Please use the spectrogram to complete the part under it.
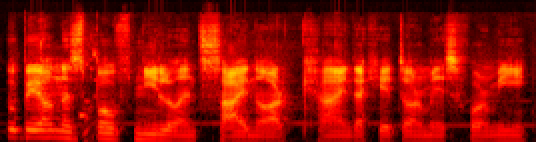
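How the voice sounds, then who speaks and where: Male streamer, lowish bright voice, slow rambling casual commentary, faint music behind. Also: lively intonation. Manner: hesitant, rambling, thinking aloud. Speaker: game streamer. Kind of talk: casual live gaming commentary.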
